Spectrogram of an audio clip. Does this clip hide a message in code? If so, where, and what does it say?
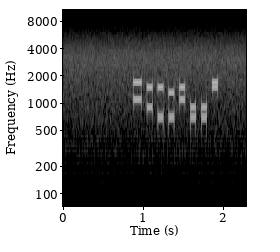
Yes: multi-frequency trunk signalling (R1, as on North American trunks) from 0.9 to 1.9 s, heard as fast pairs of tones, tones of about 70 ms, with hum. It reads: KP 874911 ST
